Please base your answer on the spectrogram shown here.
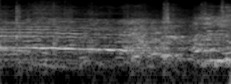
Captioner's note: cheering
